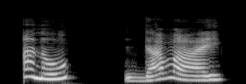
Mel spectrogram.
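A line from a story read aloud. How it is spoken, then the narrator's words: Through gritted teeth. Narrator (Russian): процедил Мустафа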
